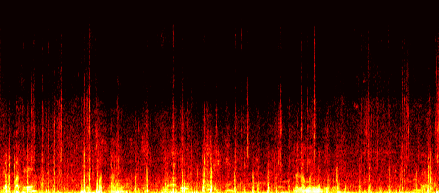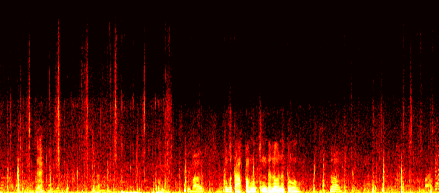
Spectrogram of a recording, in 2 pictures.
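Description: Footsteps scuff and tap on stone steps.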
